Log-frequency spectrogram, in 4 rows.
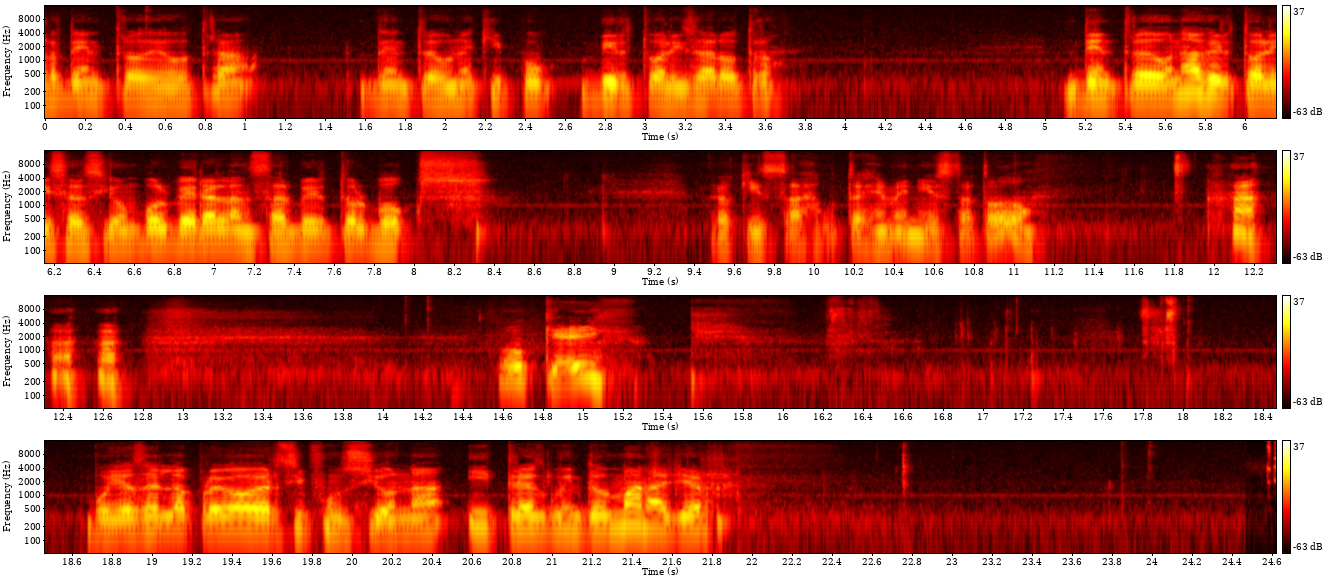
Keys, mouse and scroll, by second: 0.4 click, 14.1 click, 16.9 Escape, 17.9 click, 20.9-22.0 typing, 23.9 click, 24.5 click, 24.5 typing.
